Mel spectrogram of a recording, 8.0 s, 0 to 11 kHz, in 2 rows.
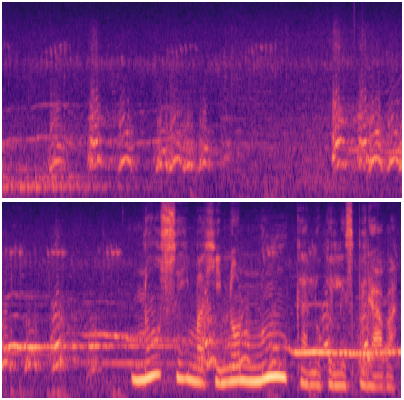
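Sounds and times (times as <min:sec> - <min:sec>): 
dogs barking: 0:00.4 - 0:02.4, 0:03.3 - 0:05.1, 0:05.8 - 0:07.9
speech: 0:05.3 - 0:07.9.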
